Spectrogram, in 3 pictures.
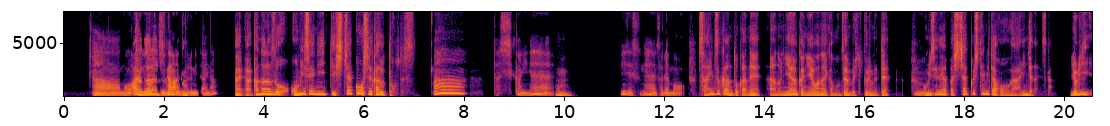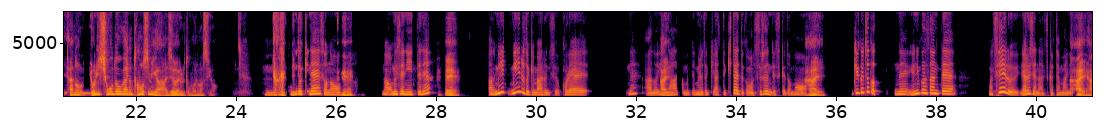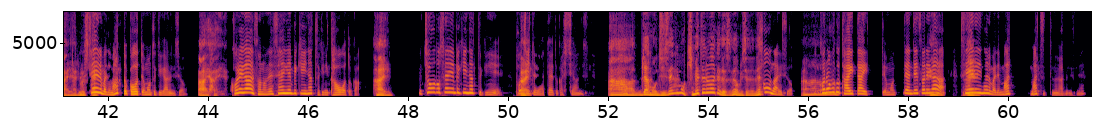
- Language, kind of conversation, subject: Japanese, advice, 衝動買いを抑える習慣づくり
- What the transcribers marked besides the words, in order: tapping; laughing while speaking: "逆に、ね"; laugh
